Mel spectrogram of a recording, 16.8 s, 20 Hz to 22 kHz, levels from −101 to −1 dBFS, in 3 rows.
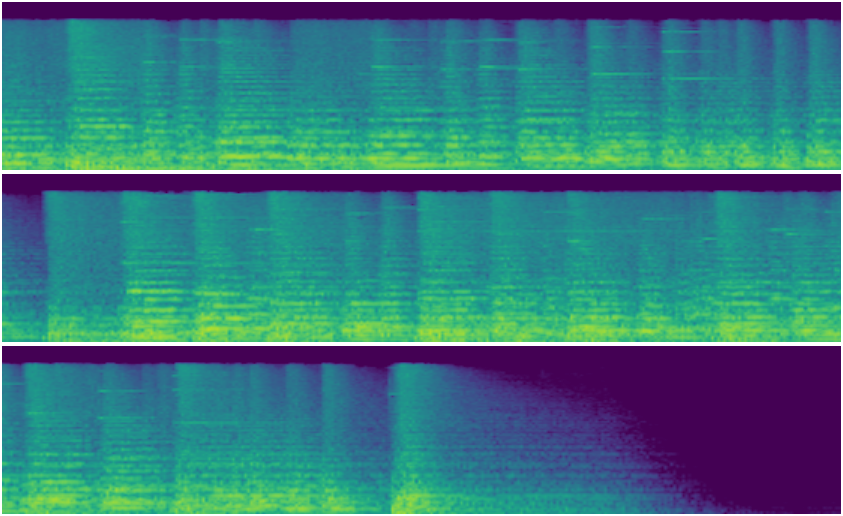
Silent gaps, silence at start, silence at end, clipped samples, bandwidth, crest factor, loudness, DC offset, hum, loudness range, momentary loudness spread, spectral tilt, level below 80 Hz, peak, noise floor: none; 0 s; 1.75 s; under 0.1%; 14 kHz; 18 dB; -20 LUFS; under 0.1%; none; 5 LU; 6 LU; -6 dB/octave; -32 dBFS; -2 dBFS; under -90 dBFS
